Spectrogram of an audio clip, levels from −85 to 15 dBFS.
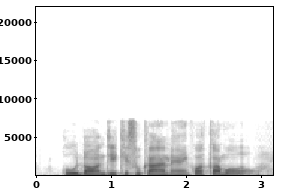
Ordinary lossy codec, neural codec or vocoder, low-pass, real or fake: none; codec, 16 kHz, 1 kbps, FunCodec, trained on Chinese and English, 50 frames a second; 7.2 kHz; fake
